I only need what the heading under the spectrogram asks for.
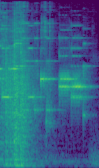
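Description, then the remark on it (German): A black Bluetooth key finder, triggered from an app on a phone, rings out a bright, high electronic chime, a few short stepped tones in quick succession after an initial jangly burst, with no one talking. “und ich führ's dir jetzt wenigstens einmal vor, damit du den Sound hörst.”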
